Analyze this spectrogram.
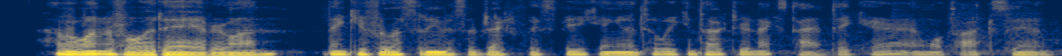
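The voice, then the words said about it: Put-on sultry voice. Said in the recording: “our sultry voices ... Sultry, you say? ... my best impression”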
